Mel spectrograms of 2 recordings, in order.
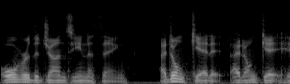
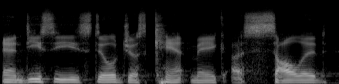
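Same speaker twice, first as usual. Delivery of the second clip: normal talking voice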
